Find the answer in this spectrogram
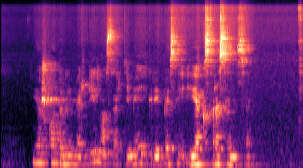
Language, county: Lithuanian, Utena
